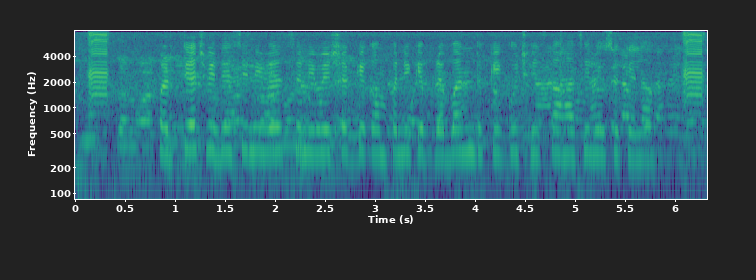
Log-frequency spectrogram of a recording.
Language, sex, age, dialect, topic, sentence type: Bhojpuri, female, 18-24, Western, banking, statement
